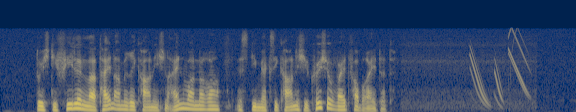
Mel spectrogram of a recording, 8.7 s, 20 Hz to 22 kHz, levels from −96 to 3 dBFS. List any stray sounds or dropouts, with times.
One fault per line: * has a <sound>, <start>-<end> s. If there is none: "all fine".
* has a chirp, 7.0-8.0 s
